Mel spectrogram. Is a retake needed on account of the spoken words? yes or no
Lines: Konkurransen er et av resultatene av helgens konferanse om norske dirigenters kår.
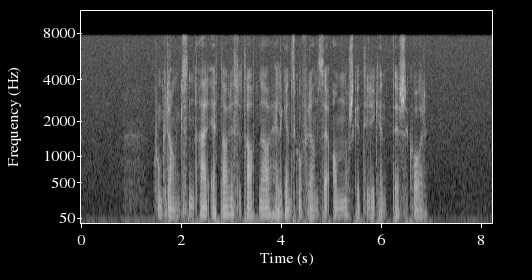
no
